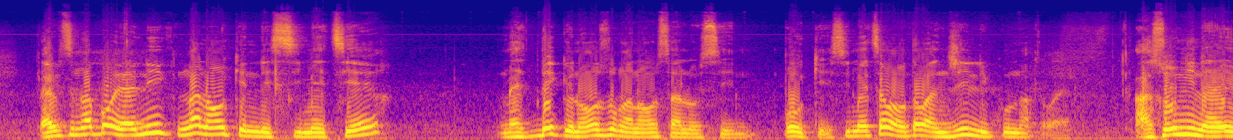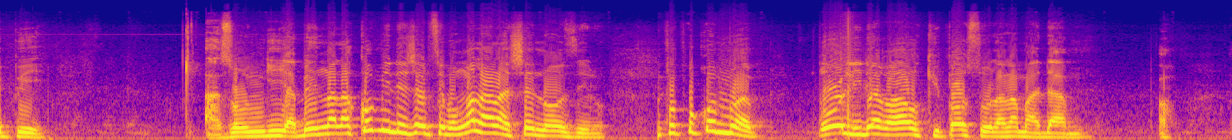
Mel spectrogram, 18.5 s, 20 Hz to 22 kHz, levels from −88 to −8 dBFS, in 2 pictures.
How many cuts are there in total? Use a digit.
1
